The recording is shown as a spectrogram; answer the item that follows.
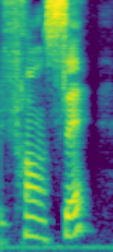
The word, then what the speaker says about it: français: No caso de français, a palavra termina em S, e tipicamente em francês, a gente não pronuncia o S no final da palavra. Então, français, masculino, francês, français.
